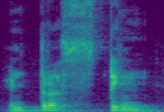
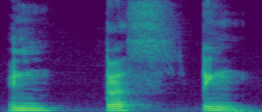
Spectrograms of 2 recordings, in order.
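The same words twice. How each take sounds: First: Said in the usual way. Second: "इंटरेस्टिंग" as इन, ट्रस, टिंग with pauses; split into syllables. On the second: Shown as a demonstration. Teacher counting three syllables, "इंटरेस्टिंग" broken into three. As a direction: say "इंटरेस्टिंग" very slowly in three separate beats. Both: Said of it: "तीन syllable".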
